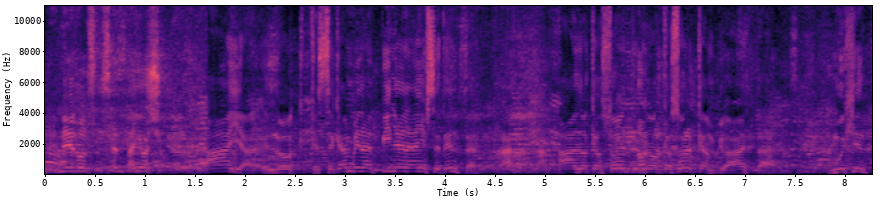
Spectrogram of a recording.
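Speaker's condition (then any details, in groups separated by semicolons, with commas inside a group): No condition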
